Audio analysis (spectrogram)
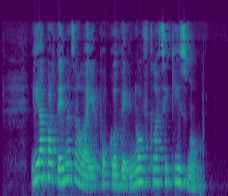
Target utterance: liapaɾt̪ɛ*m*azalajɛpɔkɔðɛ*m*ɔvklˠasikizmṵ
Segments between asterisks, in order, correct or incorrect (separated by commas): incorrect, incorrect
